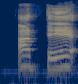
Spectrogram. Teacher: Até, a sílaba tônica é o té.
